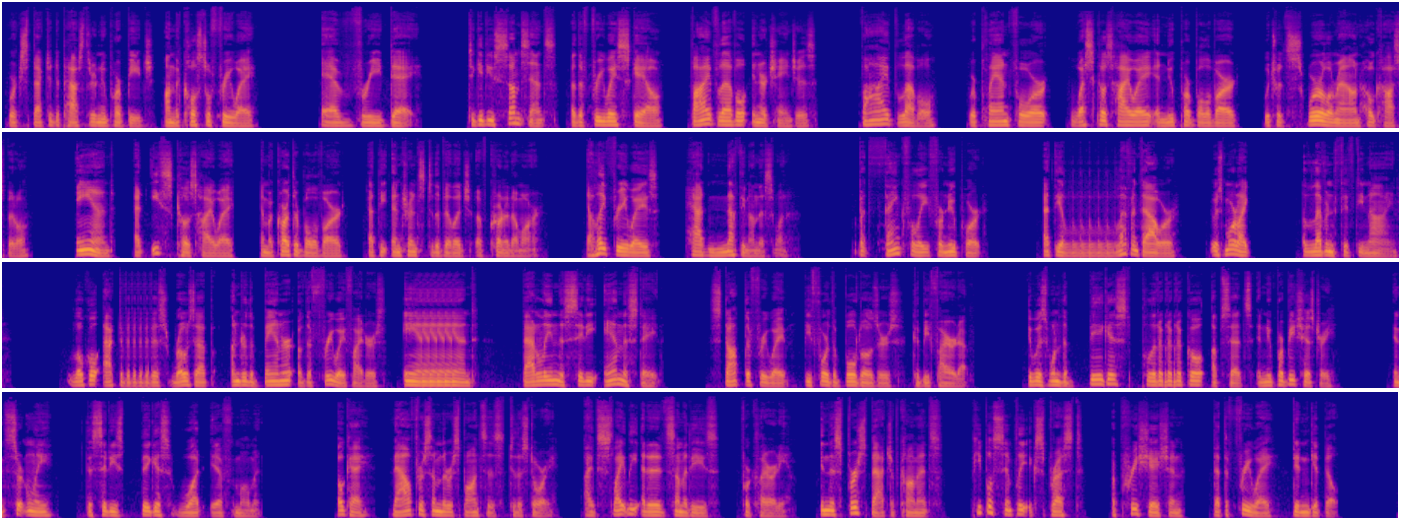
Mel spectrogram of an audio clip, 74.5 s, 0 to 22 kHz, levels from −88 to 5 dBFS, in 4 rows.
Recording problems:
audio stuttering; 4 times, first at 33 s

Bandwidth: 18.5 kHz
